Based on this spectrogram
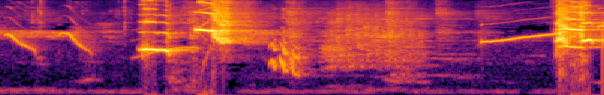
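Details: Oriental magpie-robin singing to provoke rivals: falling and rising whistled slurs, a harsh rasping burst, then a long upward whistle and a sharp scratchy note.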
